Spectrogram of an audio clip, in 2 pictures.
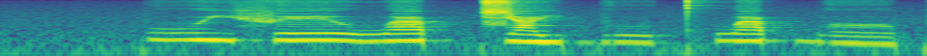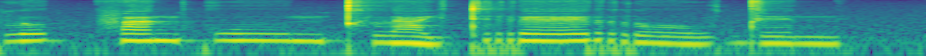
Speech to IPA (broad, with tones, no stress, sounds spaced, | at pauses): p uː˥˩ j f eː˥˩ w a˥˩ p̚ t͡ɕ a˧ j b uː˨˩ kʰ w a˦˥ p̚ b ɤː˨˩ p l o˥˩ k̚ f a˥˩ n k w uː˧ ŋ kʰ l a˩˦ j t r ɛː˦˥ r oː˩˦ w d e˧ n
